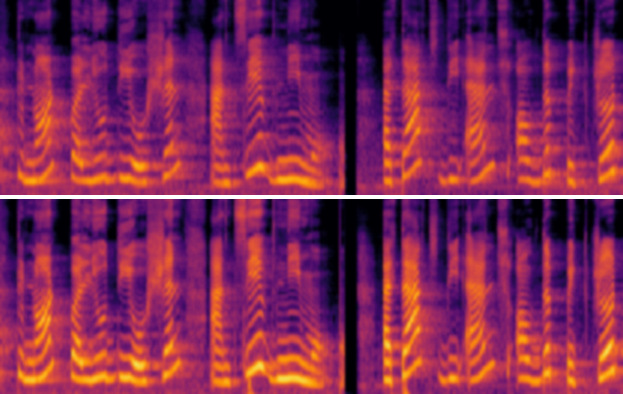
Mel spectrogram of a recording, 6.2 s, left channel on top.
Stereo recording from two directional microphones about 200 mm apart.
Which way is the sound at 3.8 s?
40° right (ahead or behind).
